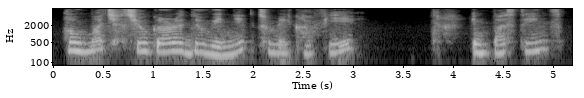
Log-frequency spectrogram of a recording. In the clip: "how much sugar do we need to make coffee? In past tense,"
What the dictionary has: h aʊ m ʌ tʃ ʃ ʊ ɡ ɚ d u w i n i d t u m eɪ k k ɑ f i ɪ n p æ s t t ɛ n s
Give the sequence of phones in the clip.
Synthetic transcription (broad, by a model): h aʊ m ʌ tʃ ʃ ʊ ɡ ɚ d u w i n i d t u m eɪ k k ɑ f i ɪ n b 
